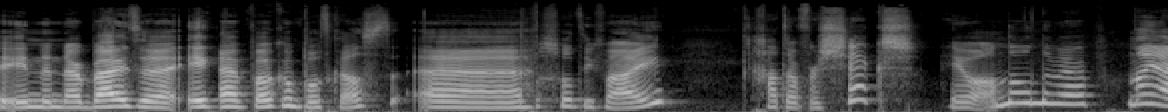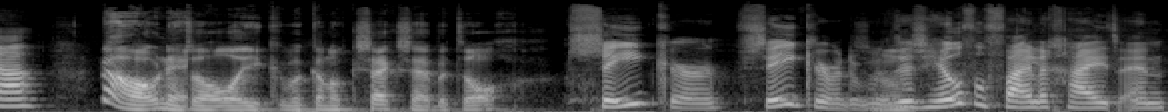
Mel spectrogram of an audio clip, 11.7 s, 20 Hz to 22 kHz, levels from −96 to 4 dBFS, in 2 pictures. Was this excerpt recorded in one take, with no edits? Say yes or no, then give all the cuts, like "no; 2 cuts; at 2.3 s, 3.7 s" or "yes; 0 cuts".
no; 4 cuts; at 1.1 s, 2.7 s, 6.8 s, 7.6 s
